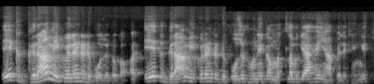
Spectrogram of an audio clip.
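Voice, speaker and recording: A man's voice: on the high side, expressive, a little fast, fairly bright tone, muffled recording. A man teaching a chemistry class online, calling the students "beta" and repeating each phrase to drive it home. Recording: echoey room.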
